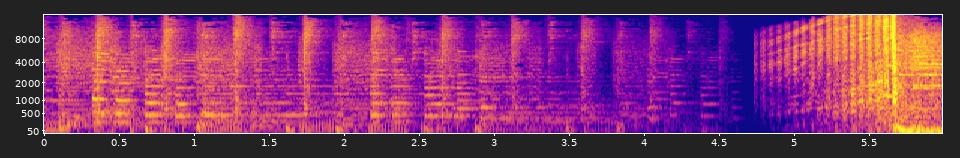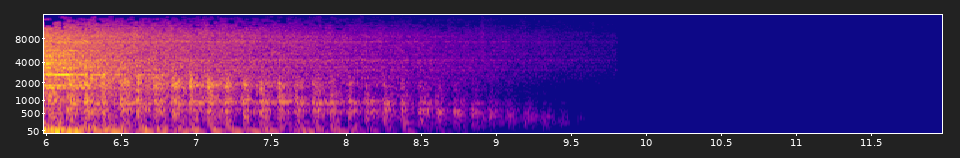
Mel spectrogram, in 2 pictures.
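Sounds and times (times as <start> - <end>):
deep hit with ringing chord: 5.0 - 9.2.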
